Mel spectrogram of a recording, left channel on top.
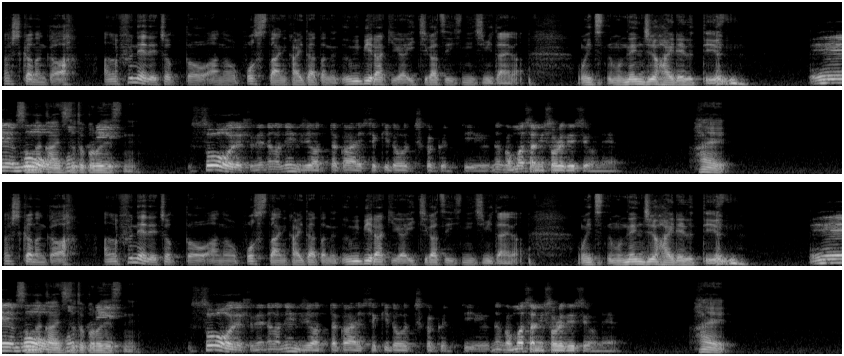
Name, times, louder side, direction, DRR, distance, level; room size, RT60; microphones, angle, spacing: voice 1, 0.0-0.7 1.0-7.4 8.6-9.7 15.3-15.7, equal, ahead, 0.6 m, -27 dB
voice 2, 8.1-9.6 10.3-14.5, equal, 20° right, 1.3 m, -25 dB
16.5 x 7.7 x 4.7 m
head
